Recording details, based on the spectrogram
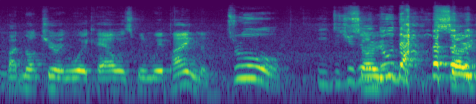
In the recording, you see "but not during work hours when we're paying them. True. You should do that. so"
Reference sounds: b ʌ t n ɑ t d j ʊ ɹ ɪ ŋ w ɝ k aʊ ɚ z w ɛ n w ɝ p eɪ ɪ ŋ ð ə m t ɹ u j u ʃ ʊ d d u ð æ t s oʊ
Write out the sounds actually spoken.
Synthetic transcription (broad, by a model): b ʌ t n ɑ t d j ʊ ɹ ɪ ŋ w ɝ k aʊ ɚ z w ɛ n w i p eɪ ɪ ŋ ð ə m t ɹ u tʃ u s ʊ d d u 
